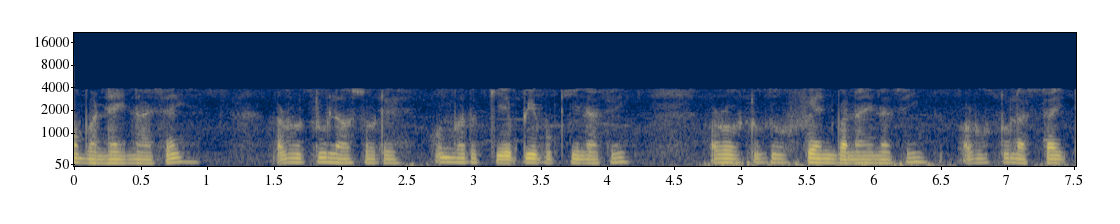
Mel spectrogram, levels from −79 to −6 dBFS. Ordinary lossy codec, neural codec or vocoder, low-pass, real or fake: AAC, 16 kbps; none; 7.2 kHz; real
